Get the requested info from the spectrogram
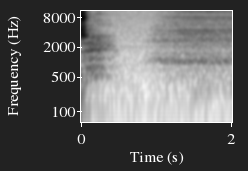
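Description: A long, steady sniff through the nose into a glass of stout as the beer is nosed for its aroma, starting about a second in.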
